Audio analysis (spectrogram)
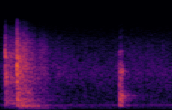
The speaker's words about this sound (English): How did that door close? I closed it. But you never moved. You just sat there and it closed behind me and...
